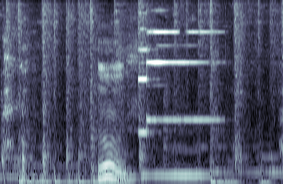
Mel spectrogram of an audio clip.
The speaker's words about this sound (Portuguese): Para de apitar o telefone, olha só.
